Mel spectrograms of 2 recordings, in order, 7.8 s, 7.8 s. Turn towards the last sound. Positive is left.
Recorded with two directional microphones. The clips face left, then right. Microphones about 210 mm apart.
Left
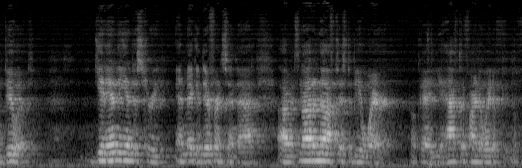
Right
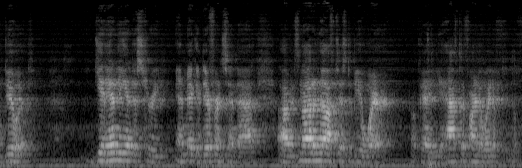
turn(degrees=30)  # may be behind; listen again after turning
